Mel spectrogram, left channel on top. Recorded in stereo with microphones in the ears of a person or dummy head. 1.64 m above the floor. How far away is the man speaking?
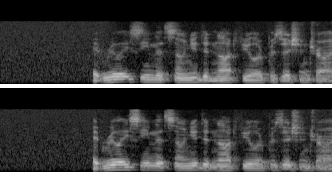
About 1.3 m.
